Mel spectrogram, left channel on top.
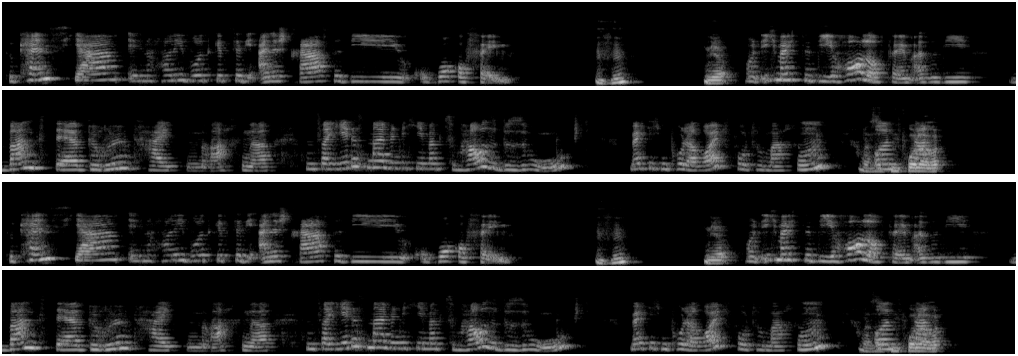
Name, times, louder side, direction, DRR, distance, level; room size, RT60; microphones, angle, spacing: voice 1, 0.1-5.1 7.4-9.7 10.1-15.8 16.4-18.4 18.9-19.5, equal, 85° left, 2.4 m, -31 dB
voice 2, 5.9-6.3 7.0-7.3 18.7-19.5, left 3 dB, 25° left, 0.4 m, -26 dB
8.3 x 4.1 x 3.2 m
head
